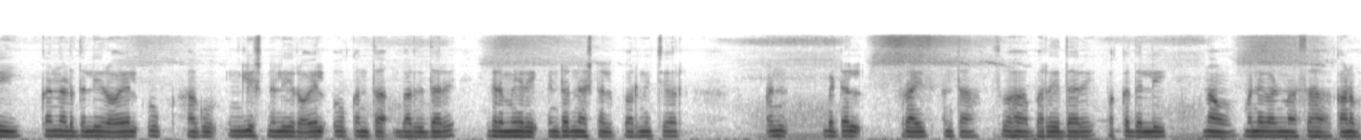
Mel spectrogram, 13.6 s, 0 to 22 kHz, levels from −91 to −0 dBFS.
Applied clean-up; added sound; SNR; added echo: none; Ocean + Breathing; 17 dB; none.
